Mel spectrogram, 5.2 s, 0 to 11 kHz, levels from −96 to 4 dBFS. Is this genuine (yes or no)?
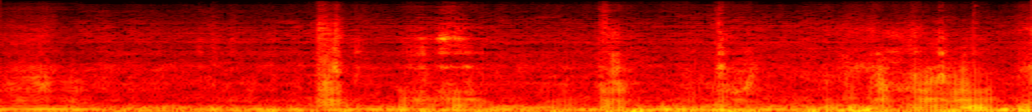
no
